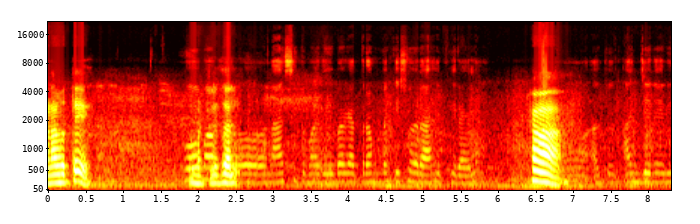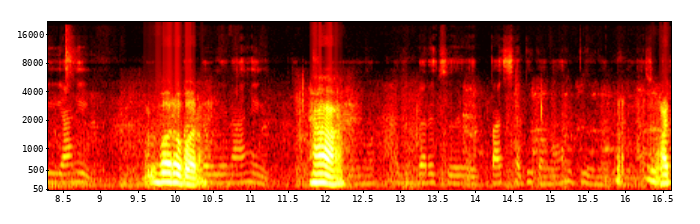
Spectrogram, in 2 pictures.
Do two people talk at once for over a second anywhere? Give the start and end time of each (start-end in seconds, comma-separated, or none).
none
